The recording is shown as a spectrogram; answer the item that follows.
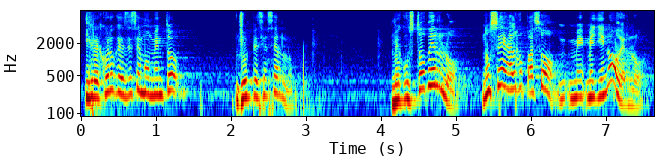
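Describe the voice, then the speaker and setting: A man with a Mexican accent preaching a sermon as pastor, lively and conversational, asking his listeners questions. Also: high voice, normal speed. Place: church. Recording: long reverb in a church hall.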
